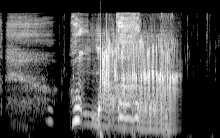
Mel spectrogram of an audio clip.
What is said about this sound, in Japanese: あら、汚い音出ちゃったわ。湿った音でブリリーって。匂いもとっても強烈でしょ。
